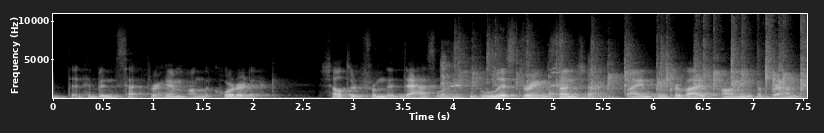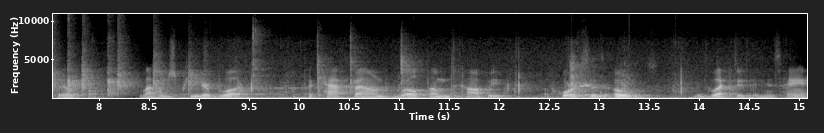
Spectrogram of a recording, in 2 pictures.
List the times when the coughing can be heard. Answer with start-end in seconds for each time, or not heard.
3.9-5.6, 12.7-13.4.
